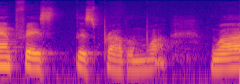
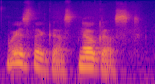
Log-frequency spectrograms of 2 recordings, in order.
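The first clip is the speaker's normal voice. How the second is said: ordinary talk, nothing marked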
